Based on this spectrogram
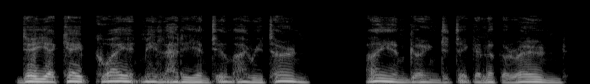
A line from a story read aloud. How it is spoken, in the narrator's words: he whispered to Fred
